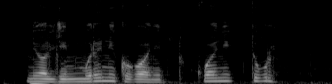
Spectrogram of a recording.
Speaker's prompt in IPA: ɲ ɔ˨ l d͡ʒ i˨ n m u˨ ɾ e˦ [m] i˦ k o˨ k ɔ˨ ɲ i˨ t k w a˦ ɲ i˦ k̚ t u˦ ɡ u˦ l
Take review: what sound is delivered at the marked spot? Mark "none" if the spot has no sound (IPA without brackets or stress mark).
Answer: n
